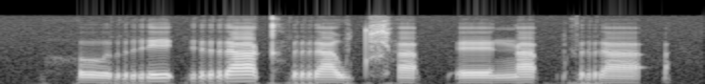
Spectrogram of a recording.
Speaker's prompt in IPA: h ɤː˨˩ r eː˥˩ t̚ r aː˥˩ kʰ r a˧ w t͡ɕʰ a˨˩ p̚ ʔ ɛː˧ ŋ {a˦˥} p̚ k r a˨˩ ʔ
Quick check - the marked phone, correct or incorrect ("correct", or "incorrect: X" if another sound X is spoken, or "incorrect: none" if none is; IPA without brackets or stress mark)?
correct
